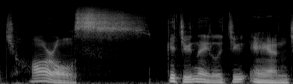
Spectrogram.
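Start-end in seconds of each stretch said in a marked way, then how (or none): 0.1-1.1 Charles ending on a clear hissed s; final s sound. Shown as a demonstration. Teacher reminds learners to keep the final s. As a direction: finish Charles with the s. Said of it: "Nhớ xì nữa".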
